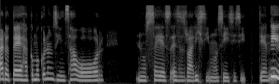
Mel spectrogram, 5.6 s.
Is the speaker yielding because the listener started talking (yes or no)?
yes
